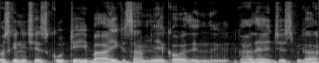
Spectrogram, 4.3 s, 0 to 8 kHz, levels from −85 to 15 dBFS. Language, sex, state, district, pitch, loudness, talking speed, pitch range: Hindi, male, Odisha, Khordha, 100 Hz, -16 LUFS, 140 wpm, 95-100 Hz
